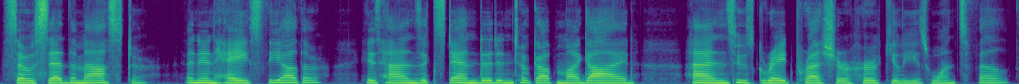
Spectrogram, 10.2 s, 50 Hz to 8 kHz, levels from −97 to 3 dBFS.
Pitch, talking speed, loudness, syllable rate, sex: 205 Hz, 140 wpm, -19 LUFS, 3.9 syllables/s, female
